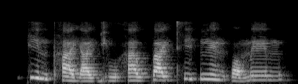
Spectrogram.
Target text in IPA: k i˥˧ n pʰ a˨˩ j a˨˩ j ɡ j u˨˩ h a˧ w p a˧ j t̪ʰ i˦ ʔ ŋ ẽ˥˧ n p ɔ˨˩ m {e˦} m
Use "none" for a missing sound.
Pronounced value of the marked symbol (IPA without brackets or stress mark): e˦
